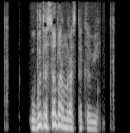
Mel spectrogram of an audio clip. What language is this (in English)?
Pashto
